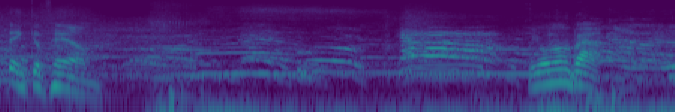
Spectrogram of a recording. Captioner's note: audience boos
